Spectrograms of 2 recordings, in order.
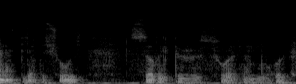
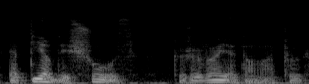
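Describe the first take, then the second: First: Whispered. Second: Softly crooned. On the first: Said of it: "je me le chantonne". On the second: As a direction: hum it to yourself to keep calm. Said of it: "Je me chantonne que". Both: Acted.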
